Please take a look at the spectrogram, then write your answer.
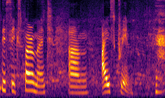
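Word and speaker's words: ISS-CREAM: We call this experiment um ice cream. We spell it as SS cream and pronounce it as ice cream.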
